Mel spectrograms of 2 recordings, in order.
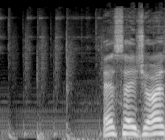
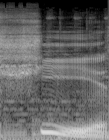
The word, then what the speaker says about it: SHI: In a previous video I did pronounce the name as SHI Stadium. That was incorrect. It's actually named after a company, and I believe the initials stand for Software House International, formerly Software House International Technology.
